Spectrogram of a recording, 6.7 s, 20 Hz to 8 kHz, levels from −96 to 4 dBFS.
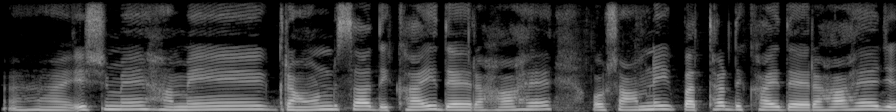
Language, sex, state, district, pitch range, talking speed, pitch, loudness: Hindi, female, Uttar Pradesh, Hamirpur, 205-240 Hz, 180 wpm, 215 Hz, -29 LUFS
